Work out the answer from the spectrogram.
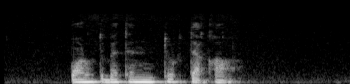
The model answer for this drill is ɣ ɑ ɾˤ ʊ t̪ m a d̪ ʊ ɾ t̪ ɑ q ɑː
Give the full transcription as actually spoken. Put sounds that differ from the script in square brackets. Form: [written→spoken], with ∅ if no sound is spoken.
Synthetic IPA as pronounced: [ɣ→w] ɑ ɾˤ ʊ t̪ [m→b] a [d̪→t̪] ʊ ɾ t̪ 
